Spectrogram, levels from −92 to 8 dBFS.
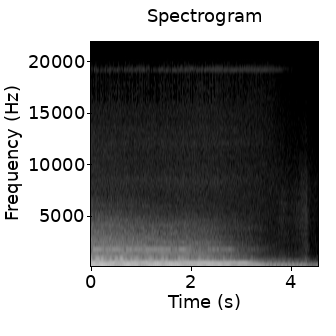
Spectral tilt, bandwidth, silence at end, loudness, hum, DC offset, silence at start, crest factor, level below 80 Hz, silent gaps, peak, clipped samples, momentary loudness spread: -9 dB/octave; 6.6 kHz; 0 s; -26 LUFS; none; under 0.1%; 0 s; 14 dB; -42 dBFS; none; -12 dBFS; under 0.1%; 19 LU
